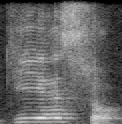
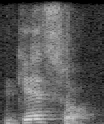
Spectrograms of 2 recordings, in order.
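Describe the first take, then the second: First: "queso" lento, dicho "quieso"; diptongo añadido. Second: Said in the usual way. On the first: Retold or imitated. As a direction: mete una i antes de la e de "queso". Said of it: "dicen queso". ("queso" como "qui-eso") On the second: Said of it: "No dicen queso".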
